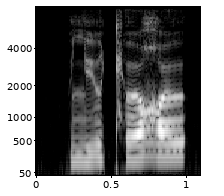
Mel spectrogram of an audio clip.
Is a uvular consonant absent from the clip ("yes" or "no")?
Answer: no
